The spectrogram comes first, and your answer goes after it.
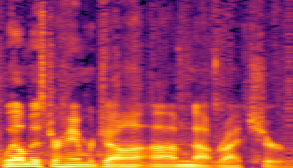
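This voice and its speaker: A man's voice: mid-range voice, normal speed, a bit bright, slight background noise, lightly acted. A man playing a good-natured, skeptical western lawman fish in a comic audio drama, with folksy, hesitant phrasing. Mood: cautious.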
